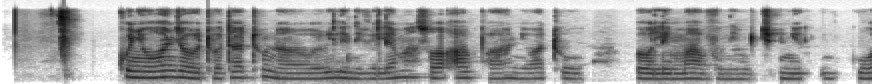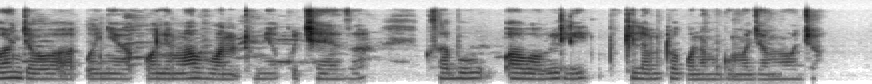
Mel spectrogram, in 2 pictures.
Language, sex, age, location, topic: Swahili, female, 25-35, Kisii, education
